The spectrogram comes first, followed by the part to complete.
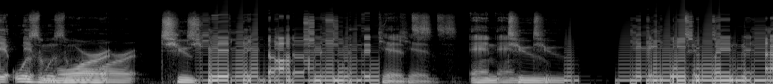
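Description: From the start to the end, the speech has a doubled audio track: a second full-band copy trails roughly a third of a second behind, a few decibels quieter than the original, with no decay or room colour. This is likely the same signal picked up again through a slower path and mixed back in. It sounds like a hard, dry slapback echo on every syllable. On a waveform, each burst of speech has a smaller twin following it at that fixed offset. On a spectrogram, every harmonic pattern appears twice, the later copy fainter but otherwise identical.

From 1.95 to 3.79 s, just after "it was more to", and again from 5.64 s to the end at 7.73 s, after "and to", the speech becomes robotic from repeated short buffers. Fresh audio is likely arriving too seldom, so the playback keeps re-sending its last few milliseconds while most of the real sound is skipped. The loop length fits a buffer of about 5.3 ms, which imposes a rigid 188 Hz metallic buzz that only loosely tracks the speech. 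On a spectrogram, these stretches show flat, evenly spaced harmonic lines at multiples of 188 Hz in place of the natural pitch contours. Zoomed in on the waveform, the same short cycle repeats over and over.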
